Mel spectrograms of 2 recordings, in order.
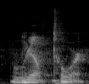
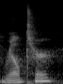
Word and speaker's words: realtor: you still real you so property's real tour did you know it's pronounced realtor no yeah what totally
